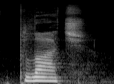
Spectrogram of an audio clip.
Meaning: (noun) 1. crying, weeping 2. cry; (verb) second-person singular imperative of пла́кати (plákaty)
- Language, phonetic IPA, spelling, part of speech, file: Ukrainian, [pɫat͡ʃ], плач, noun / verb, Uk-плач.ogg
